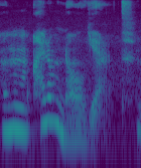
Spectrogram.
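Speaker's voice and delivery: whispered, soft mumble; mumbled. Acted. Dorothy mumbling to her uncle, whispered. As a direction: mumble it down at your feet. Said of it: "Dorothy mumbled".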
